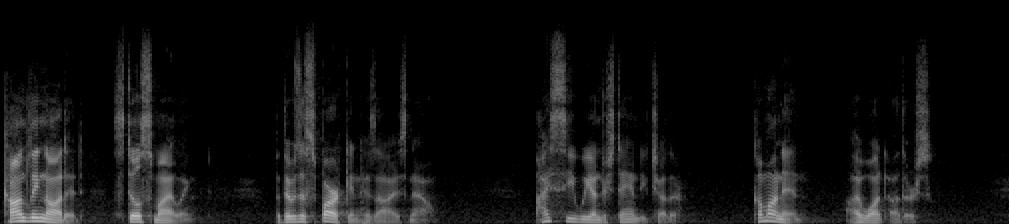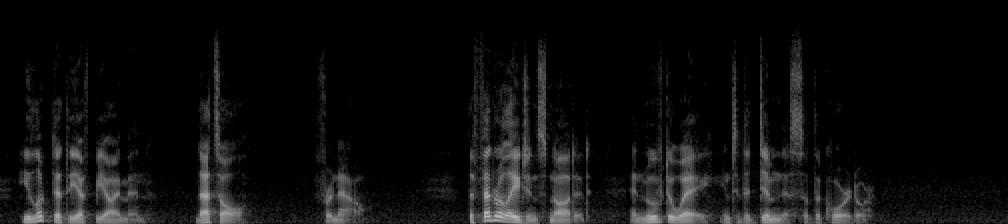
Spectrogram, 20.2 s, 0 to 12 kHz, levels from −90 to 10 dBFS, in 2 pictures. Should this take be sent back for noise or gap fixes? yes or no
no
